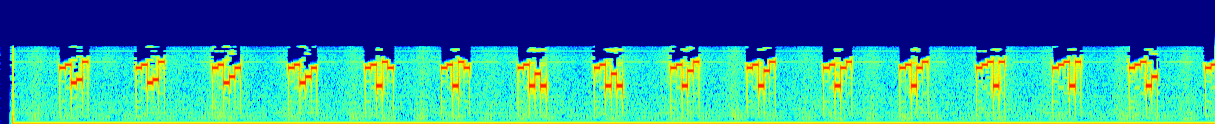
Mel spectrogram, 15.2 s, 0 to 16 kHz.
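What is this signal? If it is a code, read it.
Five-tone selective call (ZVEI), heard as quick runs of five tones, tones of about 70 ms. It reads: 89340 89340 89358 89358 89208 89208 89262 89262 89270 89270 89280 89280 89020 89020 89025
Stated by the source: ZVEI five-tone selective call received on SDR.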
